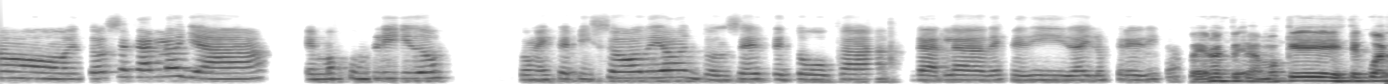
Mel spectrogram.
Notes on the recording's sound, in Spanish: este episodio grabado en videoconferencia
